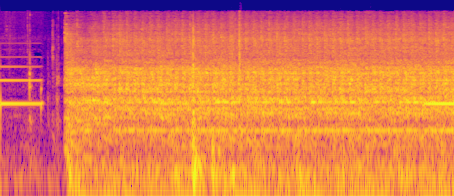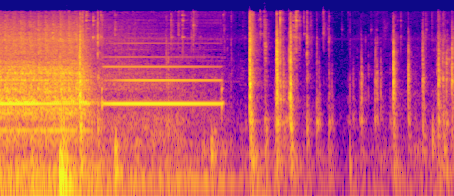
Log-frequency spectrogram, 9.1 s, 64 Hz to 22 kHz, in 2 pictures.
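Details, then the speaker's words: 2005 Dodge Durango Hemi V8 that only sometimes starts, with warning messages on the dash: even cranking at about four beats a second for five seconds under a steady chime, never catching; cranks, no start. "this is my o5 Dodge Durango not sure what's going on with it but it sounds like it wants to start so we'll see"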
